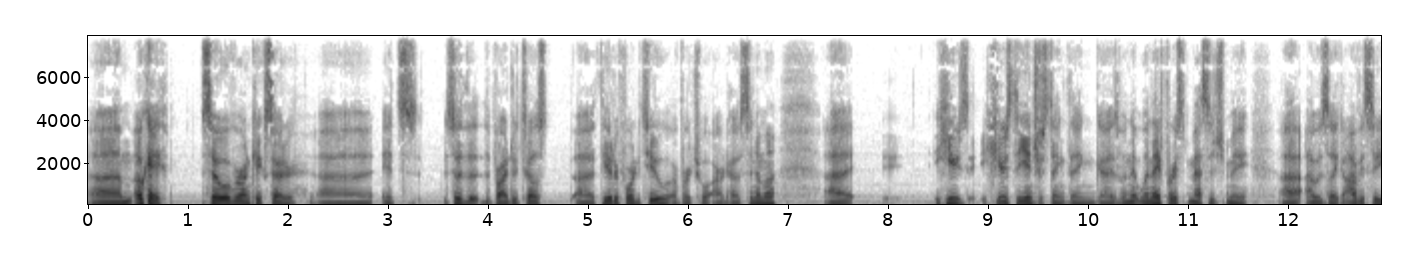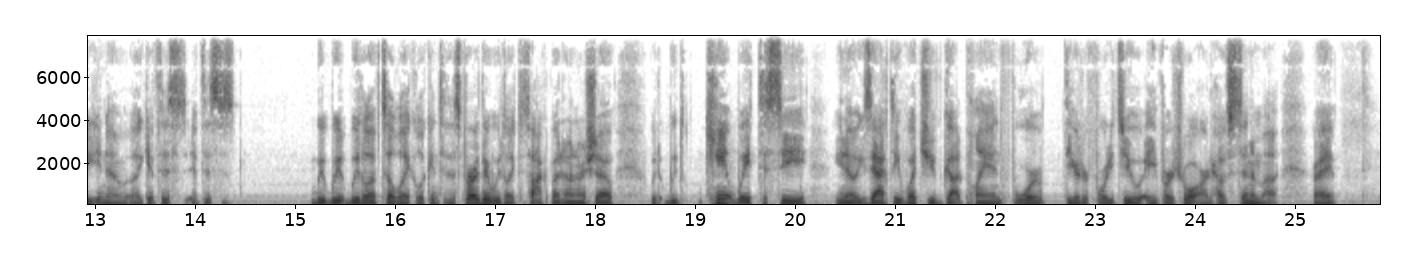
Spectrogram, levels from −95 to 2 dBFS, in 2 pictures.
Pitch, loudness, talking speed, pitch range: 115 Hz, -24 LUFS, 205 wpm, 105-125 Hz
